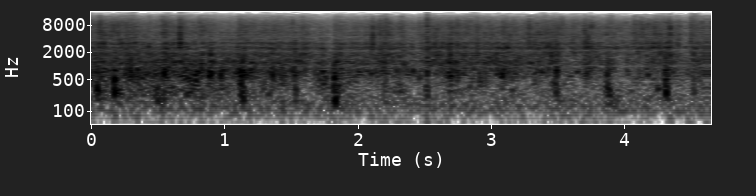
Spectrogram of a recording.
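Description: Children running through a shallow rainwater puddle, their feet splashing: a quick, irregular run of splashes over a steady watery hiss.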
